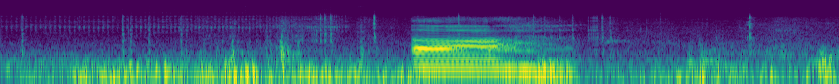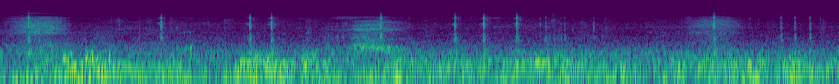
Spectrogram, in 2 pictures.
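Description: Wind noise on the microphone and low road rumble from a bicycle riding along, with scattered sharp clicks. About two seconds in, the rider lets out a short drawn-out vocal sound, and two short hissing puffs of breath follow later.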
